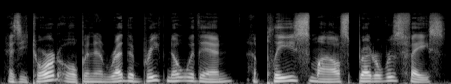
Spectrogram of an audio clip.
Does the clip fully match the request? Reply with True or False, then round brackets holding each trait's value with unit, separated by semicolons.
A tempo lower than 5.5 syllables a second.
False (5.6 syllables/s)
